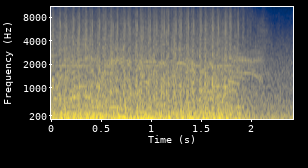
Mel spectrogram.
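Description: A Warhammer 40,000: Dawn of War 2 battle erupts with a grenade blast amid dense, loud gunfire and explosions, a continuous close barrage that tapers off slightly at the end.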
